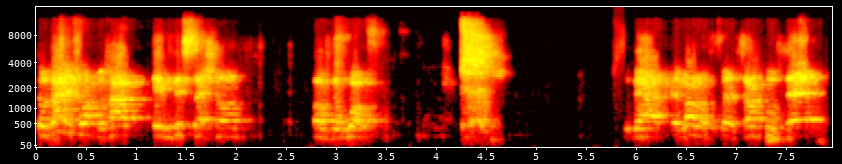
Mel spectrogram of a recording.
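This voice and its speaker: A man giving an academic presentation over a video call, explaining slowly and carefully and repeating example words. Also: high-pitched, sharp tone, slight background noise. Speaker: lecturer presenting on orthography. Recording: echoey room audio from far off the mic.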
